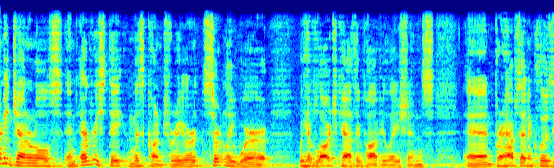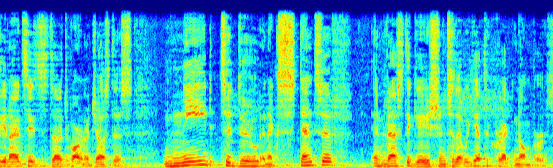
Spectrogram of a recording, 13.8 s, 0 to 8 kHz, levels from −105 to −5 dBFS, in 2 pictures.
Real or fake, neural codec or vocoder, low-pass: fake; codec, 16 kHz, 16 kbps, FreqCodec, larger model; 7.2 kHz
